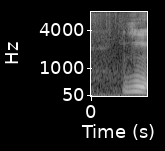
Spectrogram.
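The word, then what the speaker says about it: 也: vocabulary in today's lesson yeah meaning also or to is said with a third tone listen ye yeah yeah yeah now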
